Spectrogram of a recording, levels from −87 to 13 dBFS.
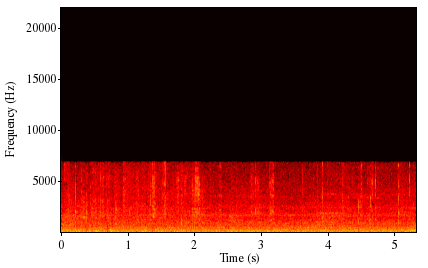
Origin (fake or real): real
